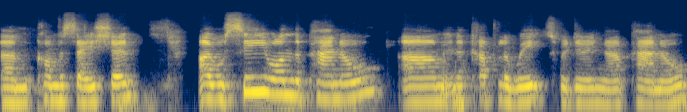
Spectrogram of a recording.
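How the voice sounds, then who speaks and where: Speaking at a fairly quick pace with an English accent, a woman uses a bright, sharp tone, a medium pitch and ordinary pitch variation. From England. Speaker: podcast host. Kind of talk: casual chat.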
